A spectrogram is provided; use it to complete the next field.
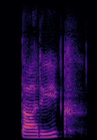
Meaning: date (especially on the Islamic and Gregorian calendars)
- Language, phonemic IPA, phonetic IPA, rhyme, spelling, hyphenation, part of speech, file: Marathi, /t̪a.ɾikʰ/, [t̪a.ɾiːkʰ], -ikʰ, तारीख, ता‧रीख, noun, LL-Q1571 (mar)-तारीख.wav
